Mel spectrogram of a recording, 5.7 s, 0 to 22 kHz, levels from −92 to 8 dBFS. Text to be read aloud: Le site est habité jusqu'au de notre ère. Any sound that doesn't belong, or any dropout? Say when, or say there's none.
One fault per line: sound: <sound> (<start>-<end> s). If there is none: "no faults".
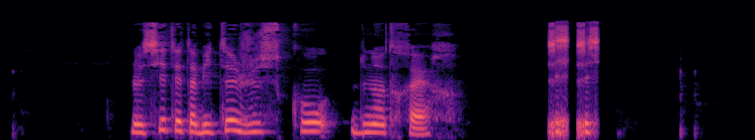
sound: laugh (4.1-4.5 s)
